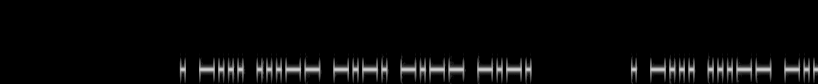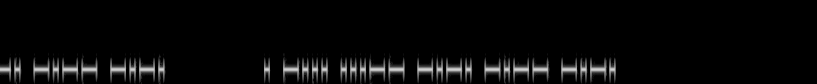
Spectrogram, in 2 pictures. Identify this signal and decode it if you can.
Morse code, heard as a keyed tone, about 25 wpm, 700 Hz. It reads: EB3CYC EB3CYC EB3CYC
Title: DXCC-100 Call Signs - 6 Characters - Repeated 3x - 25wpm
